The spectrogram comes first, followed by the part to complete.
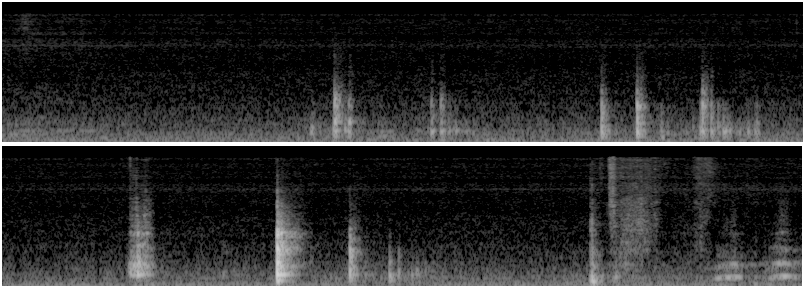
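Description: Small plastic ink sample vials set down one by one on a tabletop while paper swatch cards are arranged: about ten light, irregular taps and clicks, the sharpest about halfway through.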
